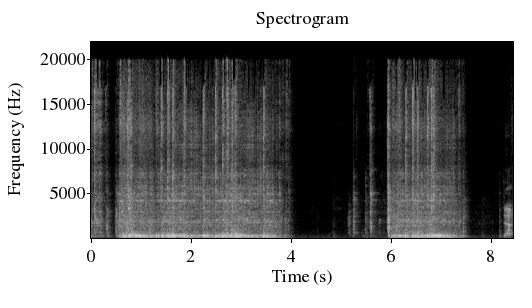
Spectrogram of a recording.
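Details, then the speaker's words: Rebuilt McCulloch MC49 two-stroke on a 090 carb: catches and runs ragged for a few seconds, cuts out, fires briefly again and dies. Owner first suspected the carb or fuel, then the ignition, since there is blue spark but firing drops off as rpm rises. "it's acting like it's ignition related getting fuel I've got Spark all the way through the pole and everything beautiful blue spark but when the RPMs go up it's dropping off"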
